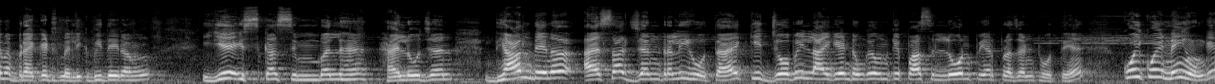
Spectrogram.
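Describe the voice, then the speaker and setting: In a very high-pitched voice, a male chemistry teacher lectures as he writes on the board. He constantly poses questions to the class only to answer them himself, and talks to his students casually, calling them son and brother.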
